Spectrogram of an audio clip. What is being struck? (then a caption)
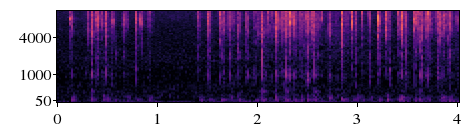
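Aluminium-bodied keyboard with plastic keys. Fingertips of both hands type on a compact Apple keyboard with a silver aluminium body and white plastic keys, resting on a wooden desk. A fast, uneven run of short clicky keystrokes with soft low thuds and bright ticks briefly pauses around the one-second mark, then resumes more densely.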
